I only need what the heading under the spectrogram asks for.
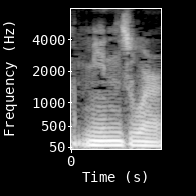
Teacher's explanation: means 的 z 跟 w 连发 means we're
